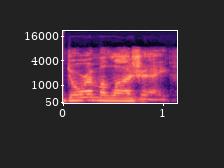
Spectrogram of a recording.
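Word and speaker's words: Dora Milaje: door Malaysia in the comics only spend it's pronounced Dora Malaysia they actually sounded out in the comic books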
